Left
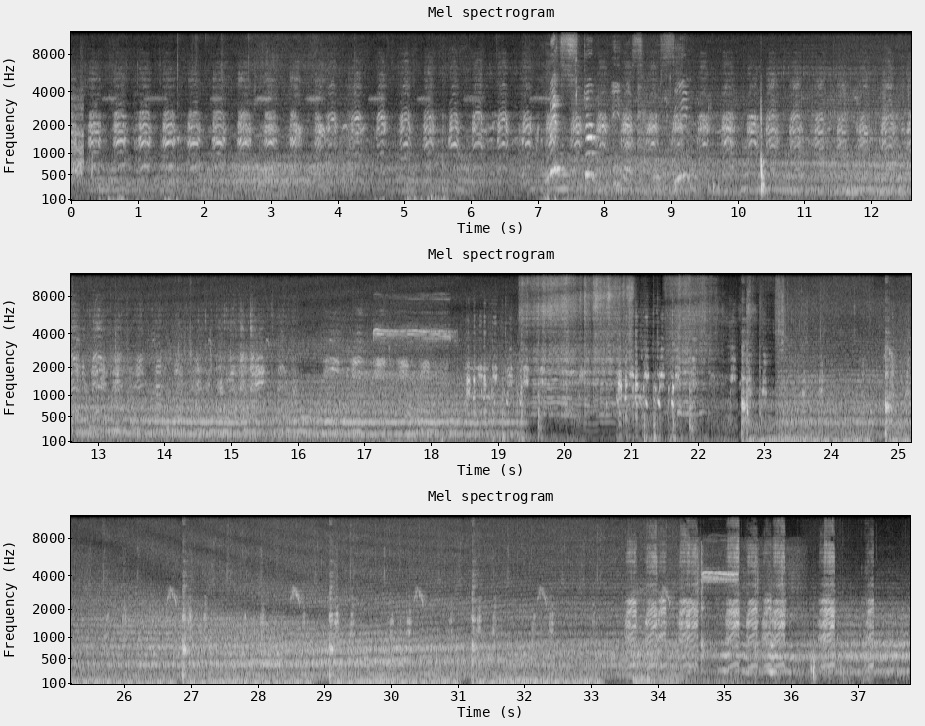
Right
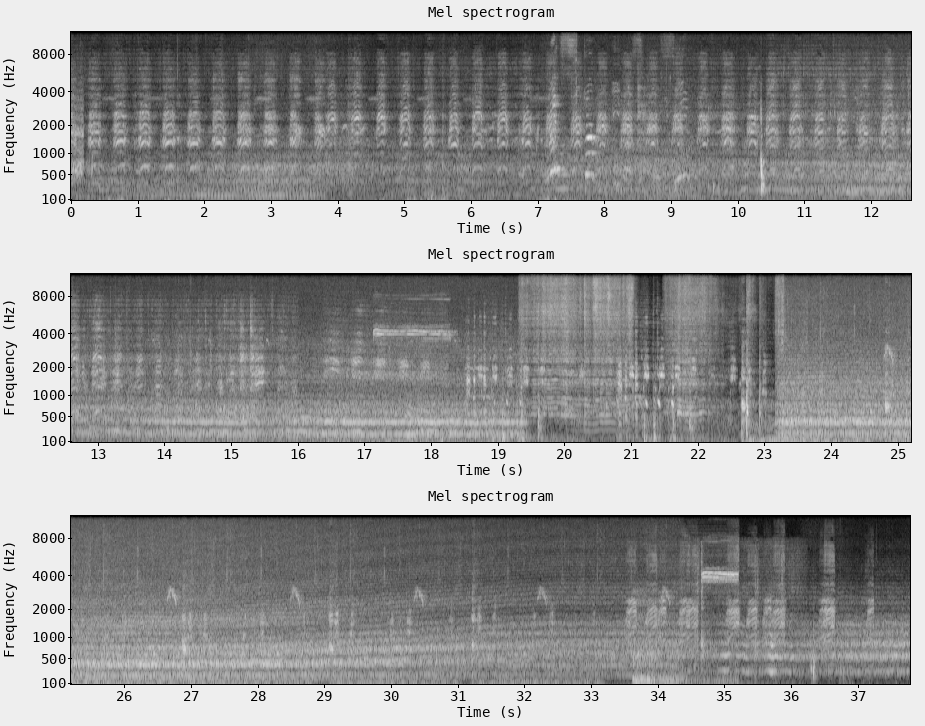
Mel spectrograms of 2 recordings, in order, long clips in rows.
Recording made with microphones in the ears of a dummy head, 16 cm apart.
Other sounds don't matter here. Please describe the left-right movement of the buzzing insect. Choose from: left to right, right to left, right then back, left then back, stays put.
right then back.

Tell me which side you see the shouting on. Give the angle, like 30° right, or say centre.
20° left.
